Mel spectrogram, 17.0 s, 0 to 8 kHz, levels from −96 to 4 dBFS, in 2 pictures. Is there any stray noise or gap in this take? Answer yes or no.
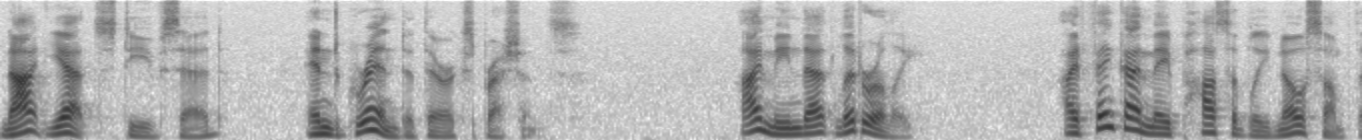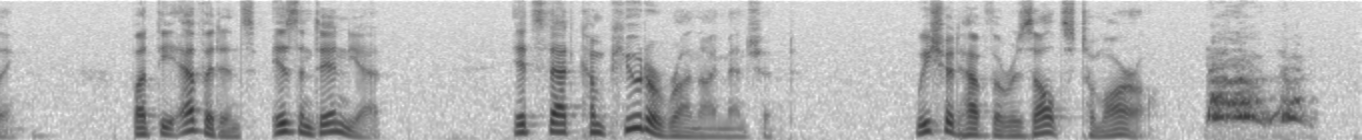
yes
